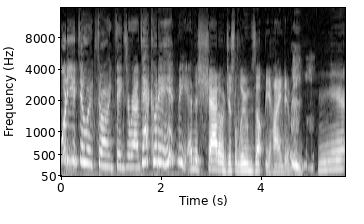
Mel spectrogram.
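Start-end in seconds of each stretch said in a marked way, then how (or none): 0.0-2.5 very high, shrill, squealing goblin yell. Voicing a goblin shouting at his buddy during a fight: shouting goblin. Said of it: "he's shouting at his buddy".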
